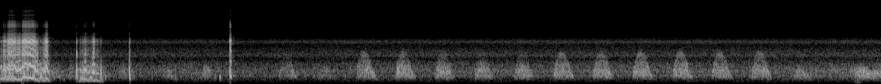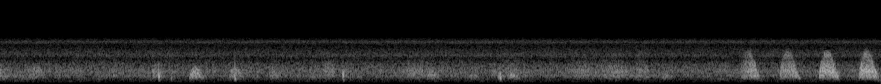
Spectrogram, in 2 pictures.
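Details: Fetal heartbeat on a home heart Doppler at 12–13 weeks of pregnancy, mother semi-reclined: rapid rhythmic whooshing pulses around 150 a minute with static hiss; she says it is a little slow as the baby is not moving.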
